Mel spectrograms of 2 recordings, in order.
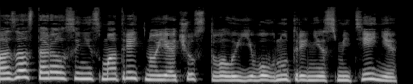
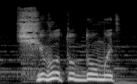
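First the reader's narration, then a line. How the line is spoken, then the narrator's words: Grumbling mutter. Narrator (Russian): пробурчал брат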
